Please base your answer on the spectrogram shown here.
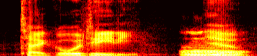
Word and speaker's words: Taika Waititi: I didn't like Thor as a character for a while until I saw Ragnarok, and I can never pronounce his name. Taiti what? The director. Taika Waititi.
